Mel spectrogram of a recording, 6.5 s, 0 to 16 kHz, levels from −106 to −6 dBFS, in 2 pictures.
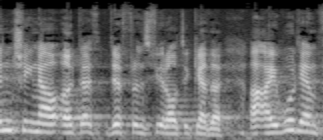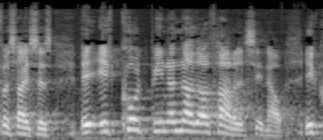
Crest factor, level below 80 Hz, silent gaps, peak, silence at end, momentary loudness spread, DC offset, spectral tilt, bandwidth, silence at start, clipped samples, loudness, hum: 18 dB; -56 dBFS; none; -4 dBFS; 0 s; 7 LU; under 0.1%; -4 dB/octave; 13.5 kHz; 0 s; under 0.1%; -21 LUFS; none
